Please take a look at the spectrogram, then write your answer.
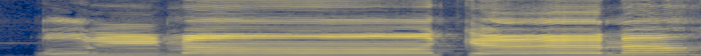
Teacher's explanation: قاف موٹے حروف میں سے ہے، پر کر کے پڑھیں گے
